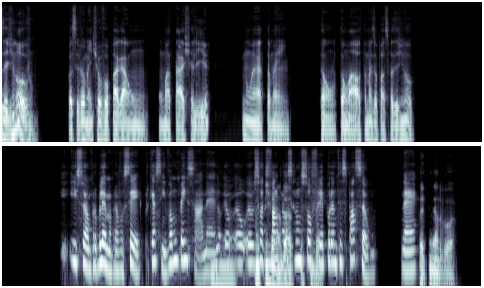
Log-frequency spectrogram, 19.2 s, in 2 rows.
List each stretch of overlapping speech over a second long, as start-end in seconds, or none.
13.8-16.0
